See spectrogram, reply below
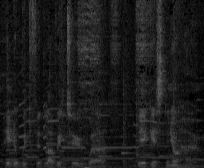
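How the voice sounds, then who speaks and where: Brief: male host, lower voice, lively pitch, admiring interviewer, faint guitar under. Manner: warm, admiring, halting. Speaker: podcast host.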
